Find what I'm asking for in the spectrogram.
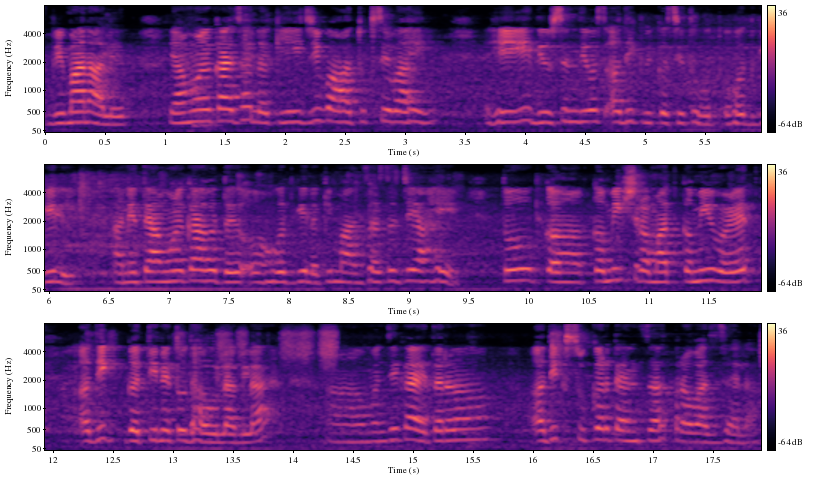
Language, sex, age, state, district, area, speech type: Marathi, female, 30-45, Maharashtra, Thane, urban, spontaneous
